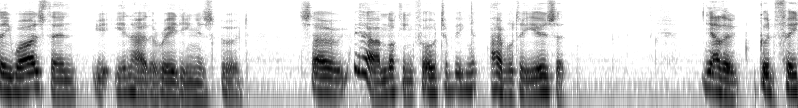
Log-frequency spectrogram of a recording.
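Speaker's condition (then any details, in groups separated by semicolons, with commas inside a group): No condition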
